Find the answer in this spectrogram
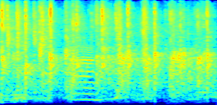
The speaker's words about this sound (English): She deserves a clap, an applauso.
